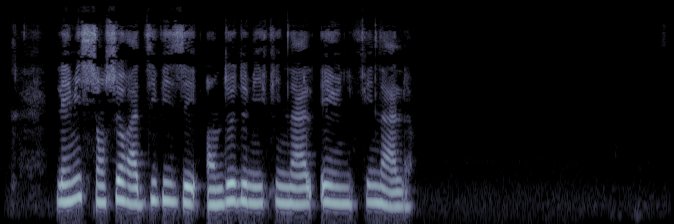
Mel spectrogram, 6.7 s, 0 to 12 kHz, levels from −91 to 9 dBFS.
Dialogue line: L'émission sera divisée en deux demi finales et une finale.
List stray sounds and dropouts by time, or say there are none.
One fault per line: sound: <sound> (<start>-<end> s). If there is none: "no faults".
no faults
